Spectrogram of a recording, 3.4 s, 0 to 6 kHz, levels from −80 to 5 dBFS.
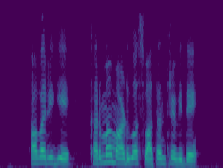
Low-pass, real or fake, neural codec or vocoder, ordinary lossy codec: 5.4 kHz; real; none; none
